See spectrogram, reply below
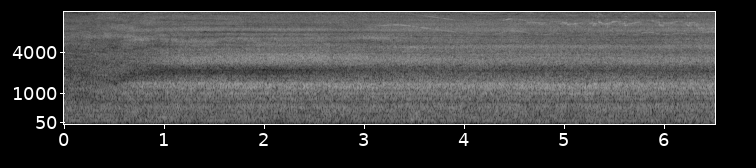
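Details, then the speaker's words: High-speed dental drill shortening a Tru-Lok abutment on a mini dental implant, a crown prep on the abutment during restoration of two missing teeth: steady high-pitched hissing whine with water spray hiss. "So now, of course, that's too long, so we're going to do a little crown prep on that abutment."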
